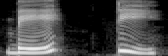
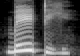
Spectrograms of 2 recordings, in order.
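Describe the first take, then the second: First: The word is said slowly, one syllable at a time. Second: The word is said smoothly at normal speed. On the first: "syllable by syllable" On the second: "again at natural native speed"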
